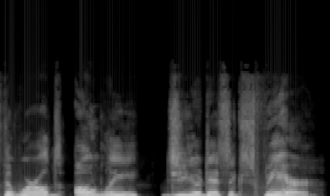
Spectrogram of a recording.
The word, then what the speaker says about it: geodesic: So, speaking of geodesic domes, am I saying that right? – Yeah, of course you are.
